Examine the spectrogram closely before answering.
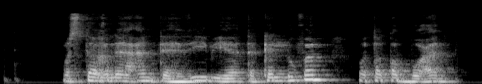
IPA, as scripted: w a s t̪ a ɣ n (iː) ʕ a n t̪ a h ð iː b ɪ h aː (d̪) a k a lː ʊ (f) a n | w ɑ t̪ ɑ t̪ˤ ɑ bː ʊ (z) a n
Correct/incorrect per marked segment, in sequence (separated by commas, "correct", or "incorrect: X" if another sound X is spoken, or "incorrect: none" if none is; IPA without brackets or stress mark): incorrect: aː, incorrect: t̪, correct, incorrect: ʕ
